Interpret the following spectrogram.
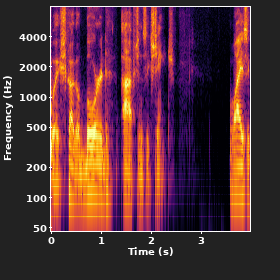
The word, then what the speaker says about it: Chicago Board Options Exchange: That exchange is the Chicago Board Options Exchange, which a lot of people don't pronounce correctly. They say Chicago Board of Options Exchange, which doesn't make any sense, but it sounds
